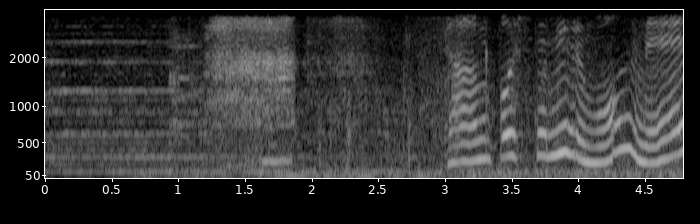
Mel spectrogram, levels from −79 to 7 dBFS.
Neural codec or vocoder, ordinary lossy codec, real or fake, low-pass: codec, 16 kHz in and 24 kHz out, 2.2 kbps, FireRedTTS-2 codec; none; fake; 3.6 kHz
